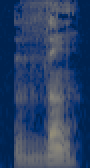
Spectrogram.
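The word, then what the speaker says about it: vingt: And the last one, so this G letter is here, but you don't pronounce it, okay? And then final T doesn't exist phonetically either, so basically you will only need to pronounce these 3 letters.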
